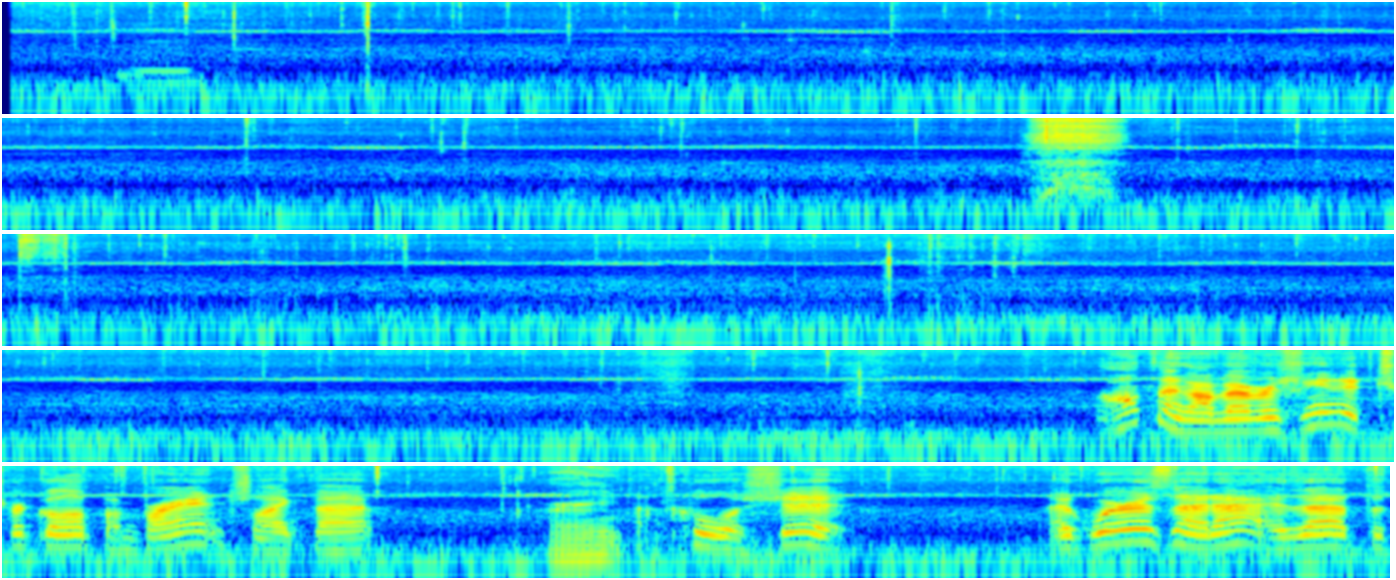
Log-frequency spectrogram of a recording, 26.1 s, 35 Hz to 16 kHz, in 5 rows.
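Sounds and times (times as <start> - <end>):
bonfire crackling: 0.0 - 26.0
fire hissing burst: 9.0 - 9.6, 10.4 - 10.8.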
